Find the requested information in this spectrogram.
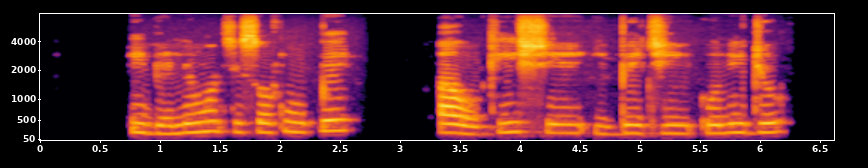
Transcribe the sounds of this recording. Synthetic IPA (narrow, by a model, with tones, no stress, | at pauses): i˨bɛ˨nĩ˧w̃ɔ̃˦ti˧sɔ˧fũ˦˧k͡pe˦ | a˧wo˨kʰi˨˦ʃe˧i˨be˧˨d͡ʒi˧o˧nĩ˦d͡ʒo˦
